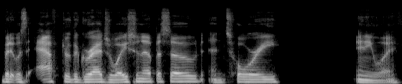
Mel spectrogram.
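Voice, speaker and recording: A male podcast co-host with a mid-pitched voice chats casually. The sound is dry, with little room on it. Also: fairly quick, a bit bright, dry recording. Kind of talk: casual chat.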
